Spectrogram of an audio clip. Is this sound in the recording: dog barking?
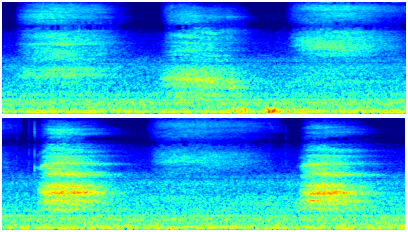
no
